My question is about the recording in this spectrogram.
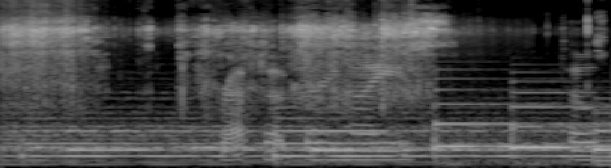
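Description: Paper rustling and crinkling as a paper-wrapped salve stick is handled and unwrapped, lasting about three seconds. Underneath is soft ambient background music with sustained tones.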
